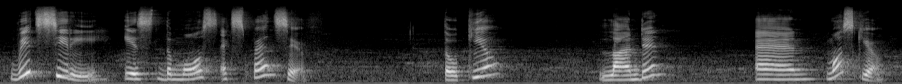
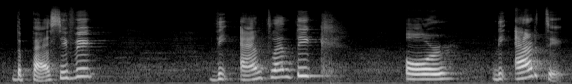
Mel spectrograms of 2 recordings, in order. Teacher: Pilihan pertama menggunakan raising berarti naik, pilihan kedua menggunakan raising juga berarti harus intonasinya naik juga, yang terakhir turun.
